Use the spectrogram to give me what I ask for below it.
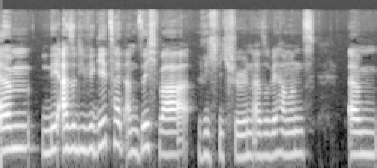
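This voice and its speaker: This woman has a medium-pitched voice and fairly even intonation, an ordinary speaking voice. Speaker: podcast co-host, student. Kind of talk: casual chat.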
